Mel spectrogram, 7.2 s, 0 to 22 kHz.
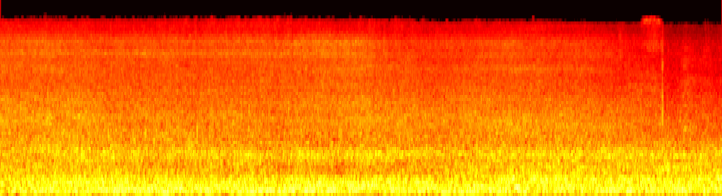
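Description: A delivery truck idles with its hazard lights on in front of a Spar shop in Arras at 6 a.m., its engine a steady, continuous low rumble with a broad wash of street noise that stays at an even, fairly loud level throughout, with no voices.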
